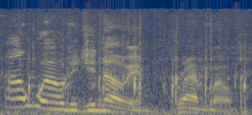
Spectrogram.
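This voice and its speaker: An actor playing a polite, reserved Victorian detective in a radio drama, terse and probing. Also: male voice, on the high side, wildly swooping pitch, normal speed, noisy background. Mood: guarded, probing. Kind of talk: naturalistic radio drama acting.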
